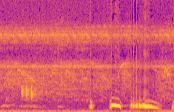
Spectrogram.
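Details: Spotted dove lure call for attracting birds: a short hooked note then a long, vibrating coo sliding downward, over faint chirps and a low rumble.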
